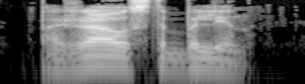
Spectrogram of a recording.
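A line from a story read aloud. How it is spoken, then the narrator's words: Sarcastic mutter. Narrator (Russian): саркастически буркнул лейтенант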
